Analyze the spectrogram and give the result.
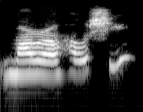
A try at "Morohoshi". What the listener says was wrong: Just roll the R a little bit.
